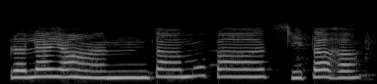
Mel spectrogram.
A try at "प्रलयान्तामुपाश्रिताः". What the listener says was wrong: শ্রিতাহ আকার তো দীর্ঘ, শ্রিতাহ।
